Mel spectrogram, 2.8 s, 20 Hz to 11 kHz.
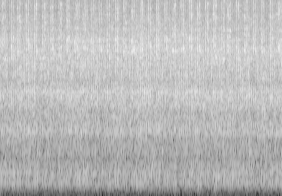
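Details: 1957 Montgomery Ward Sea King 5 hp two-stroke outboard, no fuel pump, gravity-fed from a tank on a ladder, throttle in start position above idle: fast, even buzz holding steady speed, no misses or surging. Running normally and sweetly.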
